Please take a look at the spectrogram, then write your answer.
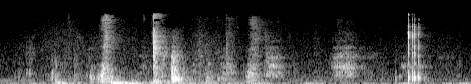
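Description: A pet dog whimpers and yips indoors during a podcast recording, giving several short, close, fairly soft whines and small barks with pauses between them.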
